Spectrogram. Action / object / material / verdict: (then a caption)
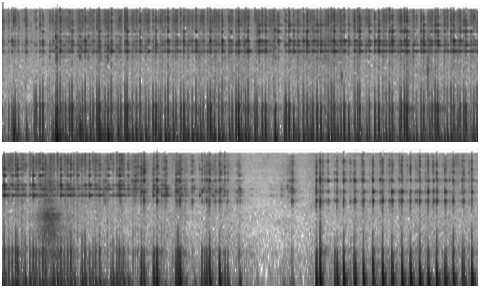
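tap / round glass fishbowl / glass / none. Fingertips tap rapidly on a clear, round, hollow, empty glass fishbowl, making a fast, dense stream of dull, low, thudding knocks with very little ring. The tapping goes quiet briefly near the end, then resumes just as quickly.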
